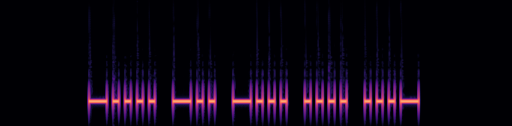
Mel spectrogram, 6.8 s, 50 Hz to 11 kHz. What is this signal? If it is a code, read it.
Morse code, heard as a keyed tone, about 16 wpm, 700 Hz. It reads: 6DBHV
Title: Five Challenging Letter-Number Combinations 15wpm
